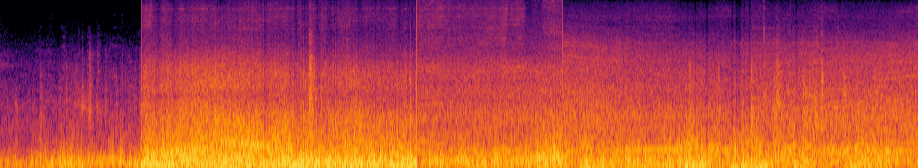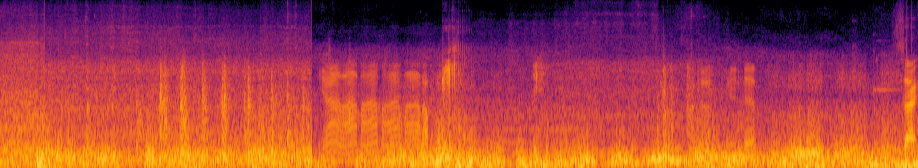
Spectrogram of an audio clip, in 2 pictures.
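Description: Strong wind buffeting the microphone, starting abruptly about a second and a half in, over the running engine of a Volvo tracked excavator.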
